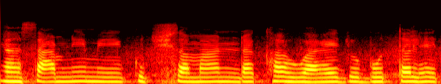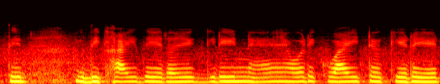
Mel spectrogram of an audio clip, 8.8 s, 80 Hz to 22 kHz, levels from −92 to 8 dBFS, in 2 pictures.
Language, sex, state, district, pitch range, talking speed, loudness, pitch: Hindi, female, Jharkhand, Jamtara, 200-215 Hz, 155 wpm, -16 LUFS, 205 Hz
